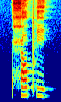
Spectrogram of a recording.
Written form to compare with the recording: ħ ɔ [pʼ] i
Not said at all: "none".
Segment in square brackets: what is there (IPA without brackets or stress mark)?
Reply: pʼ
